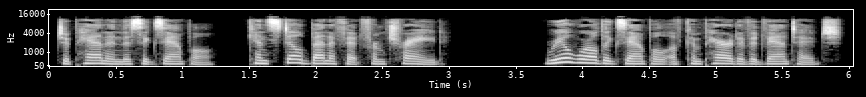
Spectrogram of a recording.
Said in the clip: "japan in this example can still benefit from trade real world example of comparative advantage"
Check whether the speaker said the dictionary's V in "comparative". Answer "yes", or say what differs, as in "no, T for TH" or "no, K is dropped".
yes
